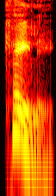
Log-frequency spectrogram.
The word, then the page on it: ceilidh: anglais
